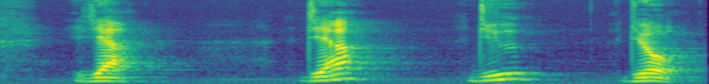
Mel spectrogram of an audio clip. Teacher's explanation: Toma cuidado para não vibrar muito, tá? Em japonês a gente não costuma fazer rya, ok? A gente só vibra uma vez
